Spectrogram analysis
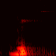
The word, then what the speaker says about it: REITs: REITs, REITs, real estate investment trust या REITs, जिसका उच्चारण रिट्स ये वे कंपनियां हैं जो कमर्शियल और आवासीय संपत्ति से किराया कमाती हैं और एकत्र करती हैं।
